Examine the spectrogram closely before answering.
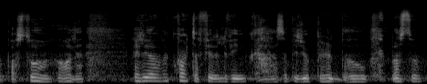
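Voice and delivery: soft, low, hushed report; imitated tearful mother. Mother tells pastor her son came home, soft imitated emotion. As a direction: speak softly, as if overcome. Mother returns moved with good news.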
